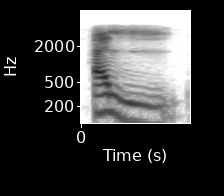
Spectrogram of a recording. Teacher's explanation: Lam of Arabic has slightly wider portion of the tongue touching the top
